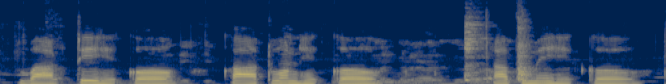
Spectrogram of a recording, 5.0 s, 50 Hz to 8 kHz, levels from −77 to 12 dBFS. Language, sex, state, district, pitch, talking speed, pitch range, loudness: Hindi, female, Bihar, Begusarai, 200 Hz, 70 wpm, 195-210 Hz, -18 LUFS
